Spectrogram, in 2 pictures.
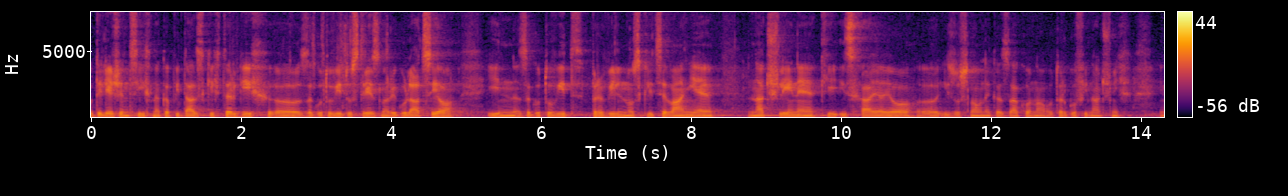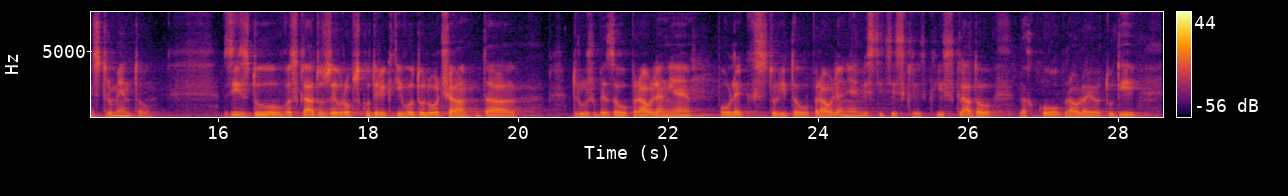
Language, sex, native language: Slovenian, male, Slovenian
